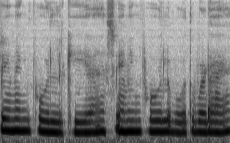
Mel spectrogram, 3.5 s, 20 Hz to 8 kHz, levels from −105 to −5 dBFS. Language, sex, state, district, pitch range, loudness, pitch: Hindi, male, Uttar Pradesh, Muzaffarnagar, 175-190 Hz, -12 LUFS, 185 Hz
